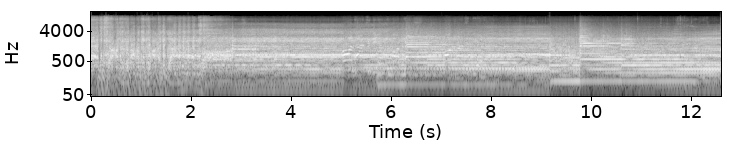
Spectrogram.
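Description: Metal band playing live through stage amplification: distorted electric guitars and drums for the first couple of seconds, then the drums drop out and held guitar chords ring over a steady bass note, shifting to a new chord about nine seconds in.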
